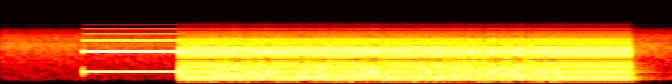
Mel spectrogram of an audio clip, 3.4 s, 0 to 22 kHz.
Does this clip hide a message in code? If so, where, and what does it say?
Yes: POCSAG pager data (1200 baud) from 0.4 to 3.2 s, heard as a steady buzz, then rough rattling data.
